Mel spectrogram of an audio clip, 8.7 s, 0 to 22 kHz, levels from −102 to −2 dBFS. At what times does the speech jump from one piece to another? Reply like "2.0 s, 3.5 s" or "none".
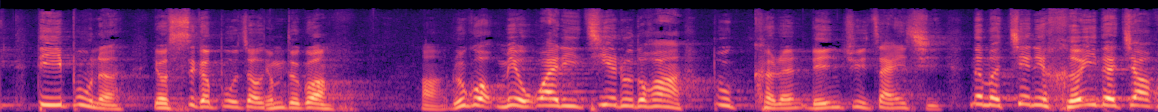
2.0 s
